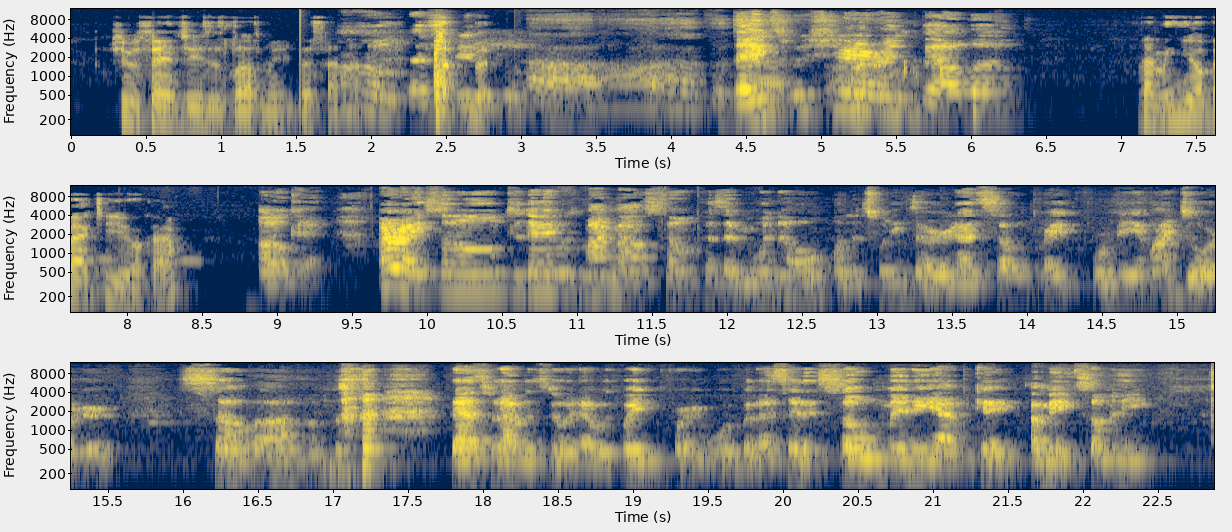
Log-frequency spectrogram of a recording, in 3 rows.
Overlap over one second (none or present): present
